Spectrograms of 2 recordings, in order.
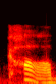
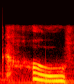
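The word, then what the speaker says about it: Cobh: it would be pronounced cobb like corn in the cub but it's actually cove like a marina so if you read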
